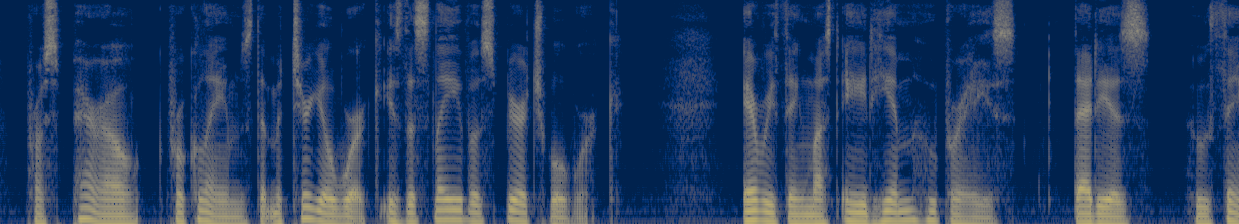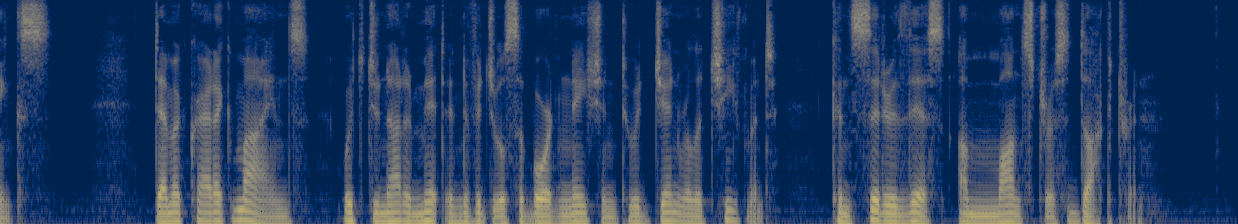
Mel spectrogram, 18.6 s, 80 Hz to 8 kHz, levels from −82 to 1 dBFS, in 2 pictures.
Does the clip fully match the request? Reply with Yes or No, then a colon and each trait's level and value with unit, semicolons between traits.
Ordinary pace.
No: slow, 125 wpm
